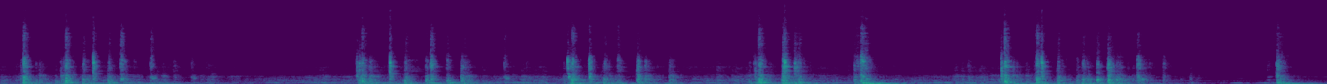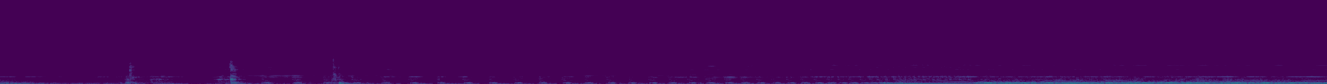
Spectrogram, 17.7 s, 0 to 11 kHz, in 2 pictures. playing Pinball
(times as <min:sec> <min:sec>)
0:00.1 0:08.0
